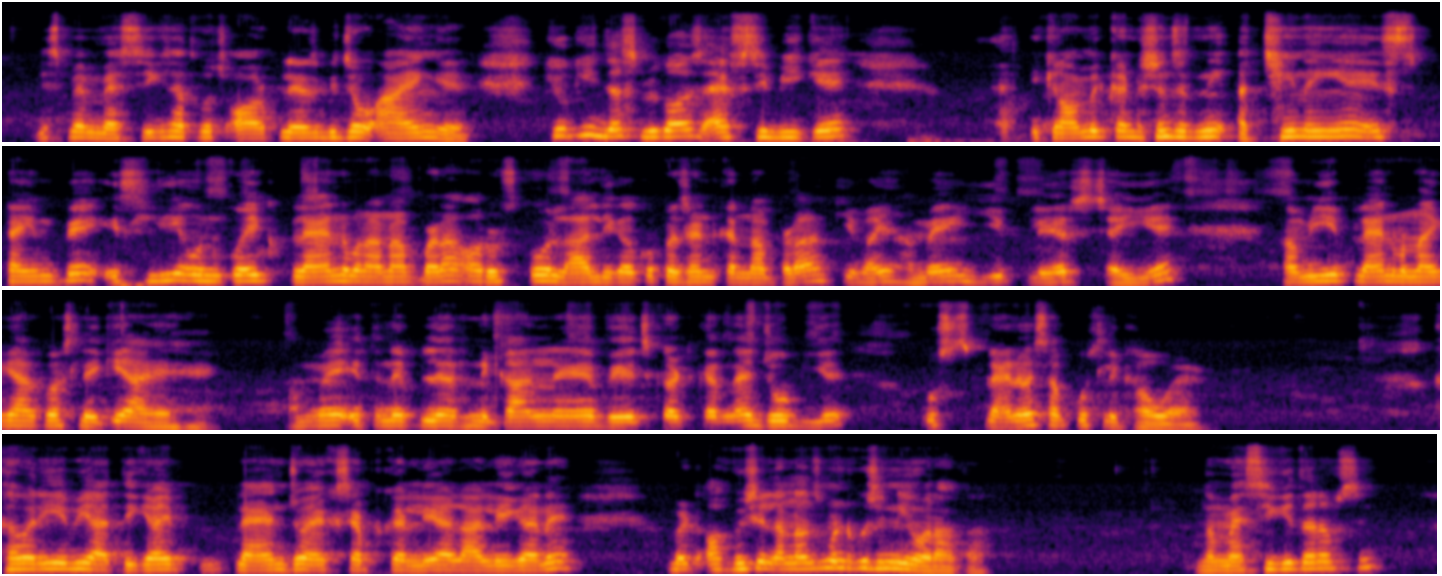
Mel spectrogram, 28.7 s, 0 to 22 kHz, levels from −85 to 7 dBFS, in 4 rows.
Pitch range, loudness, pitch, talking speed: 140-170 Hz, -13 LUFS, 150 Hz, 215 wpm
